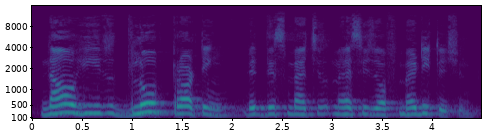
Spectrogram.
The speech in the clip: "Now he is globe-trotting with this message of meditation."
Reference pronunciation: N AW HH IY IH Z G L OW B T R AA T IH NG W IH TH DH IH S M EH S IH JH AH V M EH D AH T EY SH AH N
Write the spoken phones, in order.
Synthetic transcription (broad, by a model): N AW HH IY IH Z G L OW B T R AA T IH NG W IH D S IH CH M EH S IH JH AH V M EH D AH T EY SH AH N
